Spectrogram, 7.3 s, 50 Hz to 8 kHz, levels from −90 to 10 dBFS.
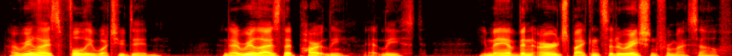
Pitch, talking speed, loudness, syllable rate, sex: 135 Hz, 180 wpm, -17 LUFS, 5.7 syllables/s, male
